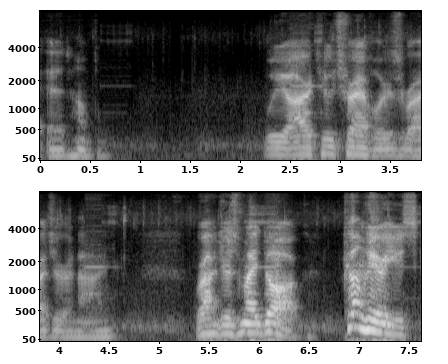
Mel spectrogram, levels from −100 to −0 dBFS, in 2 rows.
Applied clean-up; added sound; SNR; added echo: neural separator model SepFormer DNS4.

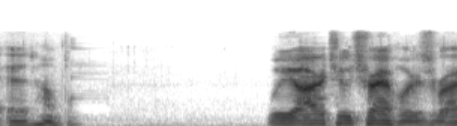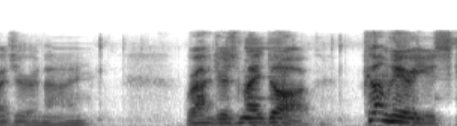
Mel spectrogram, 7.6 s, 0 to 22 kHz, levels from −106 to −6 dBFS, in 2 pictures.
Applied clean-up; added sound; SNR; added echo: neural mask model DeepFilterNet 3.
